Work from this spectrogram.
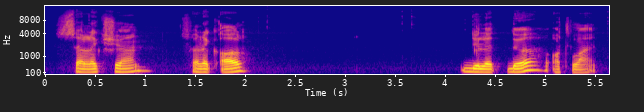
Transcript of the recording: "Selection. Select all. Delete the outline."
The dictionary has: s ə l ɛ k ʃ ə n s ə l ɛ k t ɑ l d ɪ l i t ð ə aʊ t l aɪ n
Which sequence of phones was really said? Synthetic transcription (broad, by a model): s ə l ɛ k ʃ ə n s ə l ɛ k ɑ l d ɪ l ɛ t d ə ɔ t l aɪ n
